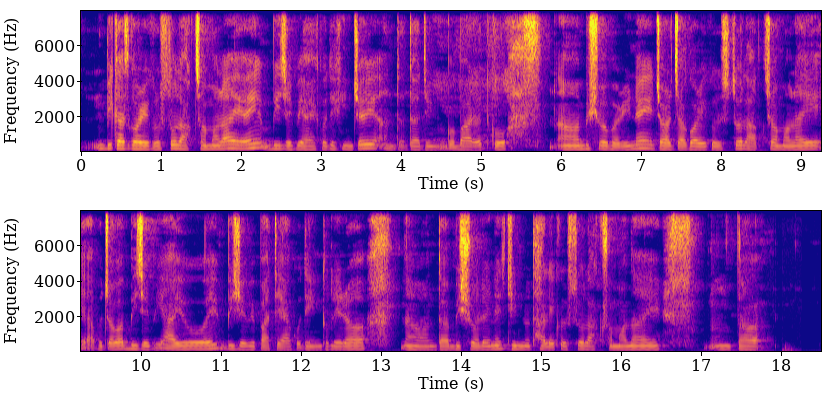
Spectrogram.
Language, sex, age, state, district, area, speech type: Nepali, female, 18-30, West Bengal, Kalimpong, rural, spontaneous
